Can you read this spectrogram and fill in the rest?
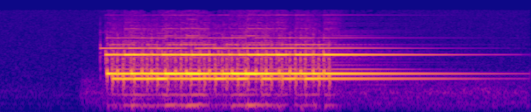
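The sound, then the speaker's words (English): A single loud burst of an electronic telephone ring as a call is placed to an expert, a bright steady trilling tone lasting about a second, then ringing off and fading into silence. No voices. “it looks like we're going to have to call our big kid expert”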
